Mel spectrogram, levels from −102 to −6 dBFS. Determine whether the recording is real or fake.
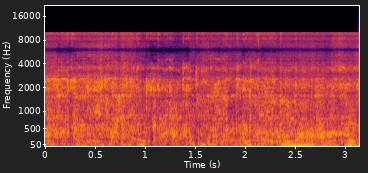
fake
